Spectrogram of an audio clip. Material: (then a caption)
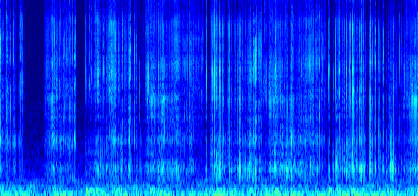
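Glitter coating. Long nails scratch and rub the glitter face of an upright navy glitter hard-shell clutch with a gold metal frame. The sound is a steady, dense, gritty scratching with bright rasping texture over a low rumble. Brief drops in the scratching break it up.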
